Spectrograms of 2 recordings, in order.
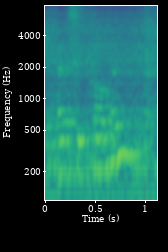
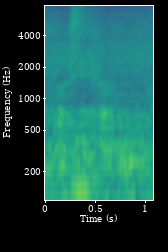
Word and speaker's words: OxyContin: Now I've got the Oxycolon? Oxycontin.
